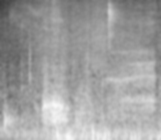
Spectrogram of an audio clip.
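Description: Dry-erase marker drawing a line across a whiteboard, with a faint thin squeak in the second half and a short muffled sound about half a second in.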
